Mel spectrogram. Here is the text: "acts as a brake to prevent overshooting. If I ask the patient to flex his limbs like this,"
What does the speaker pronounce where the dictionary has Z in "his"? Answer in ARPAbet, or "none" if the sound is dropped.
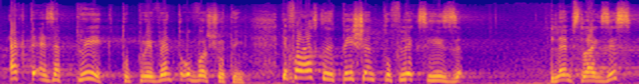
Z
